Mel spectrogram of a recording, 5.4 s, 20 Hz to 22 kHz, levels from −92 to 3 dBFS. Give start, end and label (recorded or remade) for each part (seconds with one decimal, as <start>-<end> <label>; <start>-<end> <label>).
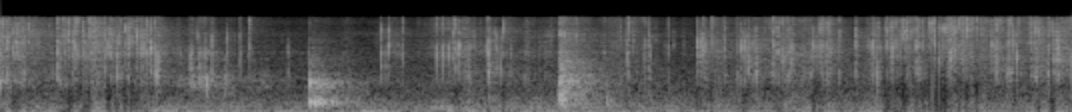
0.0-2.2 remade; 2.2-2.8 recorded; 2.8-4.0 remade; 4.0-4.6 recorded; 4.6-5.4 remade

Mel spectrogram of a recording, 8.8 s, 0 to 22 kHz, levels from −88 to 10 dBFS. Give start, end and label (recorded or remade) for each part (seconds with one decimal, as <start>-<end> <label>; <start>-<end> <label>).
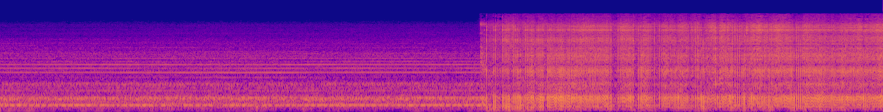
0.0-1.8 recorded; 1.8-2.8 remade; 2.8-6.5 recorded; 6.5-7.2 remade; 7.2-8.0 recorded; 8.0-8.8 remade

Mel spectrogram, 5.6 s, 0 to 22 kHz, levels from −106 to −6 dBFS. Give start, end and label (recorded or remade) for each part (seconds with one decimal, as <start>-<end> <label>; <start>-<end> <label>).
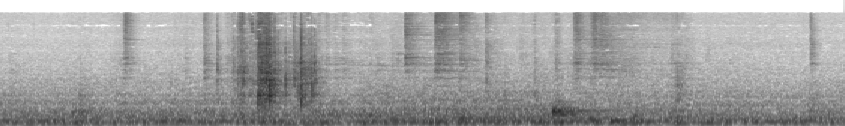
0.0-4.6 recorded; 4.6-5.6 remade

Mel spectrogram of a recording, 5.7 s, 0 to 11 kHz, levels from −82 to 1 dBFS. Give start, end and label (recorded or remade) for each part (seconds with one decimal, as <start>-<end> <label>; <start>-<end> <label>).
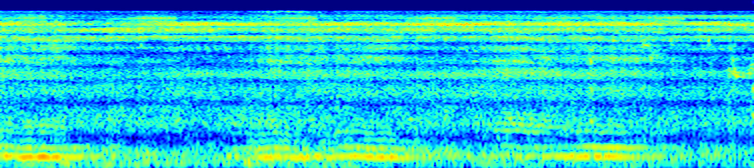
0.0-0.8 remade; 0.8-2.4 recorded; 2.4-5.7 remade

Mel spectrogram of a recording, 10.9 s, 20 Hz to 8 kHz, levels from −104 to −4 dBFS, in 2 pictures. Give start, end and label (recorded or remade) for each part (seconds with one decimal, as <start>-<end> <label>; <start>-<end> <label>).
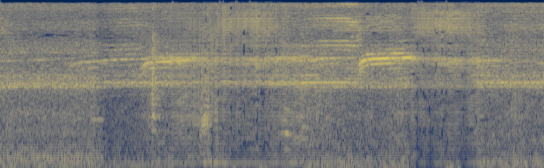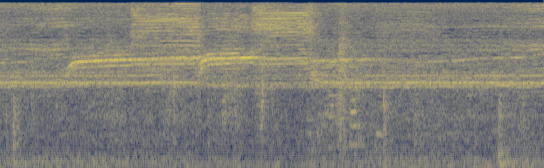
0.0-1.7 recorded; 1.7-3.0 remade; 3.0-4.1 recorded; 4.1-4.8 remade; 4.8-10.9 recorded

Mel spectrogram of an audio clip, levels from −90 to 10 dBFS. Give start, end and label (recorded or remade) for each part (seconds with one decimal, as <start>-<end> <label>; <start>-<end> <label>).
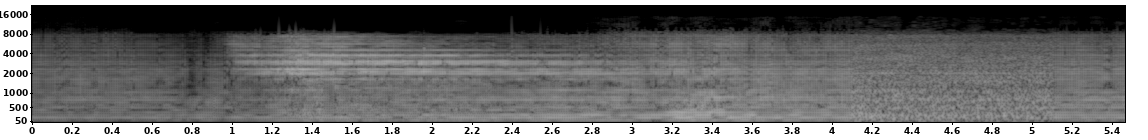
0.0-4.1 remade; 4.1-5.1 recorded; 5.1-5.5 remade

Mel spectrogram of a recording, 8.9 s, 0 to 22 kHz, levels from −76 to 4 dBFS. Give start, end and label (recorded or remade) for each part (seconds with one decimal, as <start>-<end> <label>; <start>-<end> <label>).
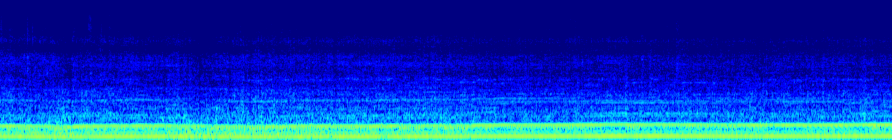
0.0-3.0 recorded; 3.0-4.0 remade; 4.0-8.9 recorded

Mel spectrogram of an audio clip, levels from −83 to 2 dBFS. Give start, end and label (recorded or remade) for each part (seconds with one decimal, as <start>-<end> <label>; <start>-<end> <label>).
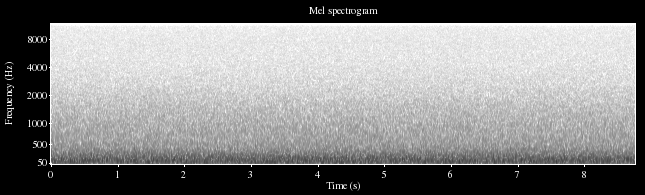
0.0-3.7 recorded; 3.7-6.3 remade; 6.3-8.8 recorded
